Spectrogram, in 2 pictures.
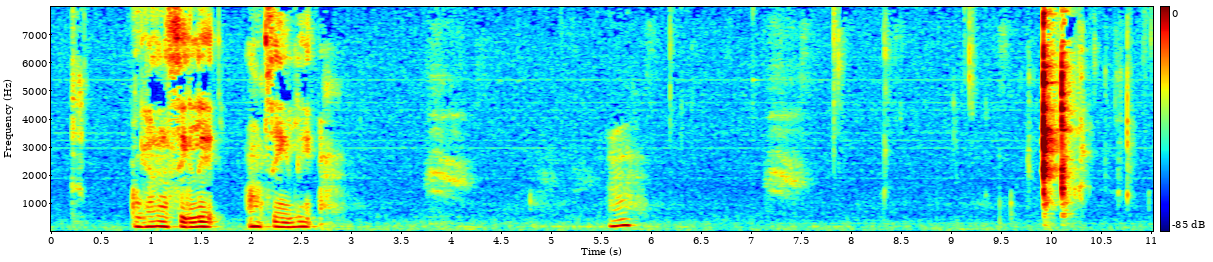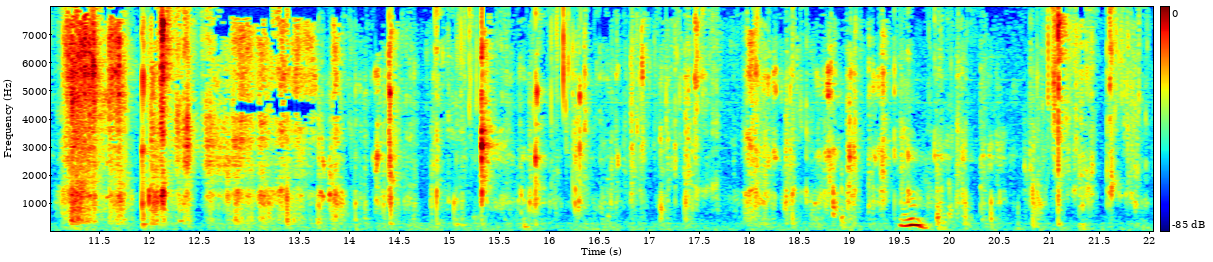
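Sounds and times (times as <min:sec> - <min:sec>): chewing clicks and smacks: 0:14.0 - 0:22.0.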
